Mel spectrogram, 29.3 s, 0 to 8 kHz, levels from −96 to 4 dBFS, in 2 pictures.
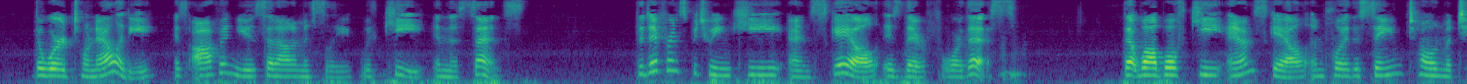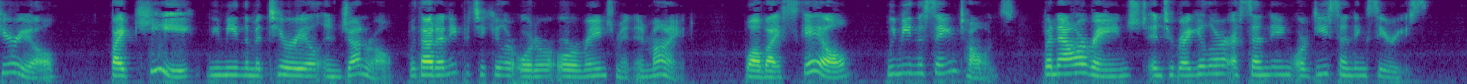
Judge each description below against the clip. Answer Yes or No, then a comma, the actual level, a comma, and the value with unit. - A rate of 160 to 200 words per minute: No, slow, 135 wpm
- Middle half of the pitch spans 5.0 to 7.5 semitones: No, average, 4.2 semitones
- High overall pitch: Yes, high, 215 Hz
